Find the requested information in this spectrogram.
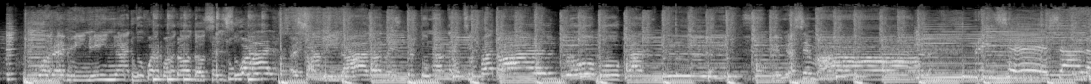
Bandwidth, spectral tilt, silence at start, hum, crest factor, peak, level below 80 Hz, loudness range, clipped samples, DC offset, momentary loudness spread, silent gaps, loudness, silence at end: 19 kHz; -4 dB/octave; 0 s; none; 8 dB; 0 dBFS; -20 dBFS; 1 LU; under 0.1%; under 0.1%; 4 LU; none; -9 LUFS; 0 s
